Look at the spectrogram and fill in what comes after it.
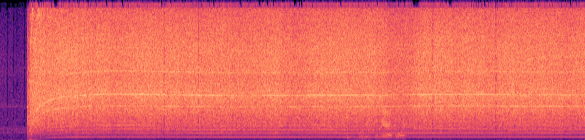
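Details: Hoover Elite carpet shampooer motor, discarded as smoked, bench-run: snaps up to speed and holds a clean steady high whine with even airflow rush, no grinding or rattle; bearings sound healthy.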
